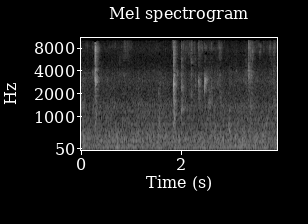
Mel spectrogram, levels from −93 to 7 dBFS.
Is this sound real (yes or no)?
yes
